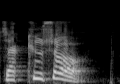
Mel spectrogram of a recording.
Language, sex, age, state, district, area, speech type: Odia, male, 45-60, Odisha, Bhadrak, rural, read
